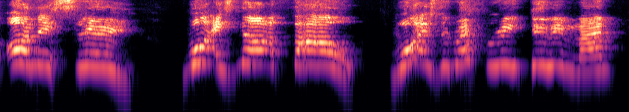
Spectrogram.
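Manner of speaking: high, loud outraged yelling at the ref; furious fan shouting at the telly; angry shouting. Real, not acted. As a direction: yell at the referee in disbelief. Ranting at referee during match.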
